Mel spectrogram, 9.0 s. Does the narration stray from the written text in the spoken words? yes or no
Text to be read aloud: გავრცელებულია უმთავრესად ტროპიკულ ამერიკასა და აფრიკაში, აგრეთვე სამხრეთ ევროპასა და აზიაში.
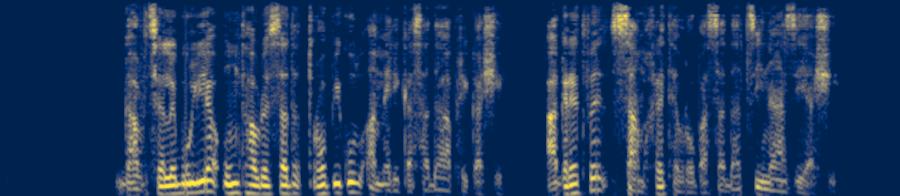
yes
